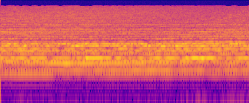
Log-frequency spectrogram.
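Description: Relaxing new-age healing music: a steady wash of held, sustained tones in a chord, with no bass and no beat.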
